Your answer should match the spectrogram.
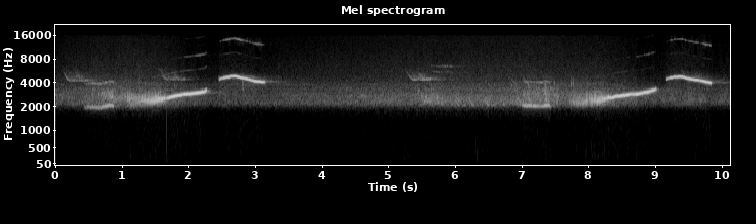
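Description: Thin, high whistled notes rise slowly in pitch, each phrase ending in a short sharp upslurred note, repeated twice with a pause between; wallcreeper calls, clear and alone with no talking.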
